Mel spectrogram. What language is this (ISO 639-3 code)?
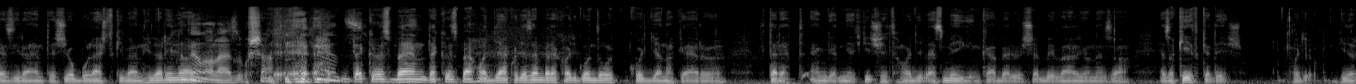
hun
